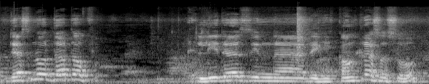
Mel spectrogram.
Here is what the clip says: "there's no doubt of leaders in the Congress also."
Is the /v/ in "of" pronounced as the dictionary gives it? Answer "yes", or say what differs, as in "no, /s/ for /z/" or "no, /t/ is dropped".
no, /p/ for /v/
